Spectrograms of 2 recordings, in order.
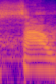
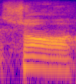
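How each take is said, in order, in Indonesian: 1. Vokalnya meluncur dari a ke u yang dibulatkan. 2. Vokalnya adalah satu bunyi o biasa. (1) "tapi sau" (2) "tidak so"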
